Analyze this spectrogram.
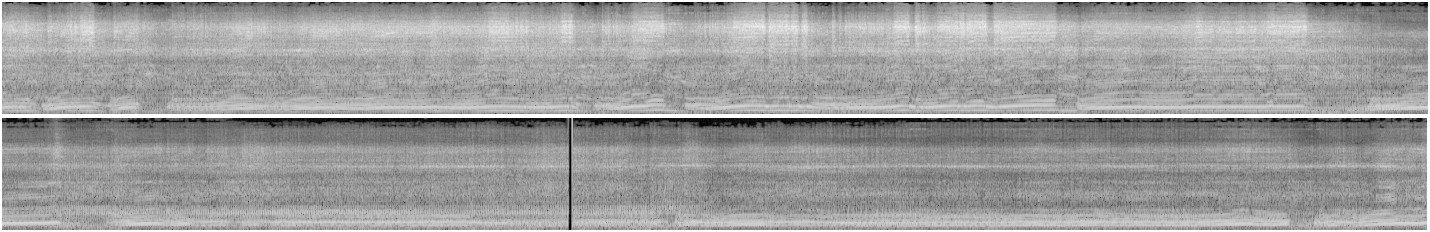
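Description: Dirt bike engine revving up and down continuously while riding, its pitch rising and falling again and again with the throttle. A high rushing noise over the engine drops away about halfway through.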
